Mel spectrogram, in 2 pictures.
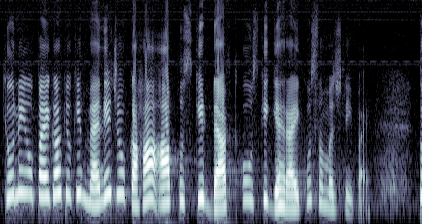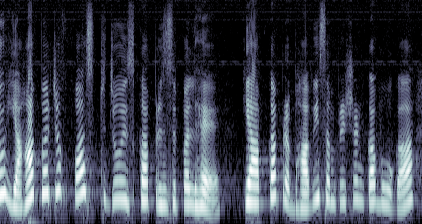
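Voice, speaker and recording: A woman's voice: high voice, expressive, normal speed. A woman teacher giving a classroom lecture, asking the students questions and answering them herself.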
